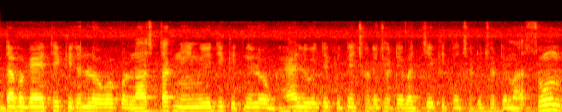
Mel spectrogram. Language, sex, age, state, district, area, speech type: Hindi, male, 18-30, Uttar Pradesh, Pratapgarh, urban, spontaneous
